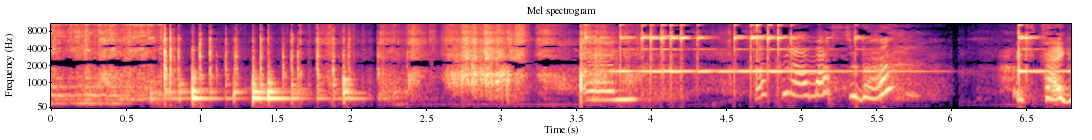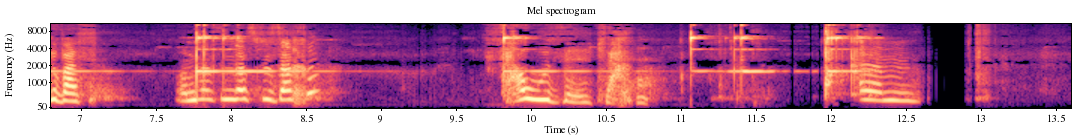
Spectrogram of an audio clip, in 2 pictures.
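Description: A young woman speaks and exclaims with animation, close by.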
